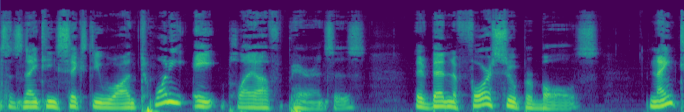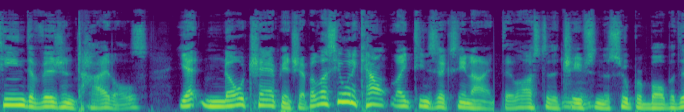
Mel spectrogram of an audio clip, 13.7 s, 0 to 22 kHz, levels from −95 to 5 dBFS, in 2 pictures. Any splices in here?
yes; 1 cut; at 11.8 s

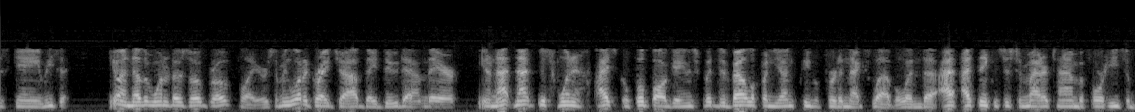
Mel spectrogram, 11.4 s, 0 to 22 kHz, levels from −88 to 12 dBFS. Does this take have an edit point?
yes; 1 cut; at 4.7 s

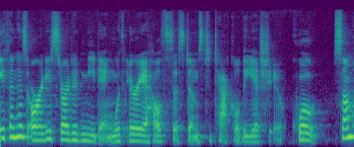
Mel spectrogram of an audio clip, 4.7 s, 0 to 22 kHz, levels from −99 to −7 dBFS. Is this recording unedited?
no; 1 cut; at 3.8 s

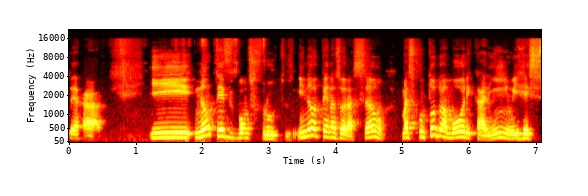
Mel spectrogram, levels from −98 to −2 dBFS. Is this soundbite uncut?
no; 1 cut; at 3.3 s

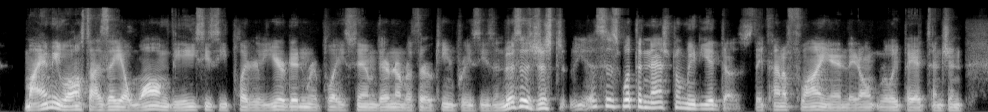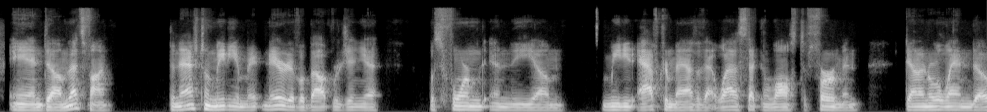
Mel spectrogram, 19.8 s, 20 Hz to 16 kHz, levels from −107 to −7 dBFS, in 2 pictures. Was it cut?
yes; 1 cut; at 9.9 s

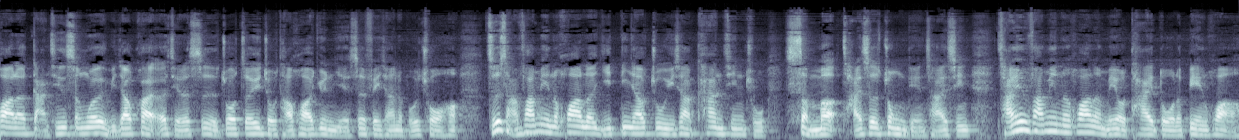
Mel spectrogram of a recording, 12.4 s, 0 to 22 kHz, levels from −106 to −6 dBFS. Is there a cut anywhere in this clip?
no; 0 cuts

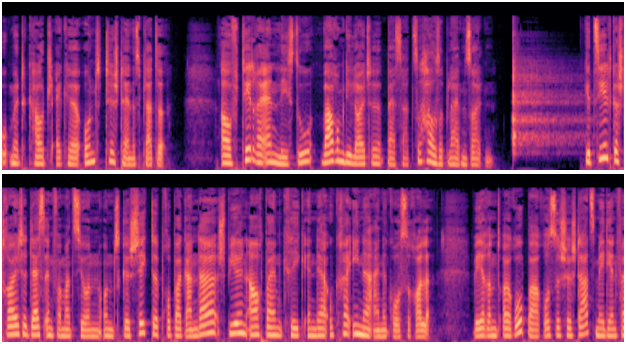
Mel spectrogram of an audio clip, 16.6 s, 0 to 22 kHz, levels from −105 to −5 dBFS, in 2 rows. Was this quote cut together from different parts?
no; 0 cuts

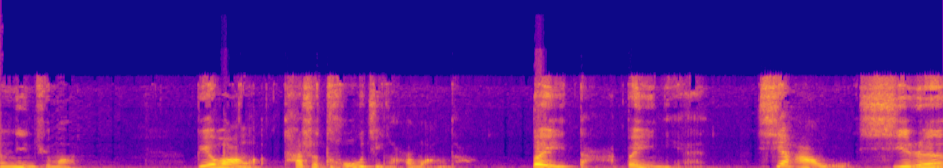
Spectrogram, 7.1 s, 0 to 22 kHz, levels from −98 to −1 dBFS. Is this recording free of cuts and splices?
no; 1 cut; at 5.5 s

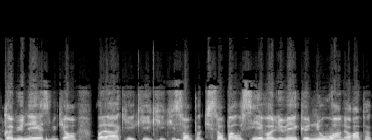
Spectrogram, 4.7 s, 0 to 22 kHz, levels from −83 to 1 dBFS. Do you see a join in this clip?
no; 0 cuts

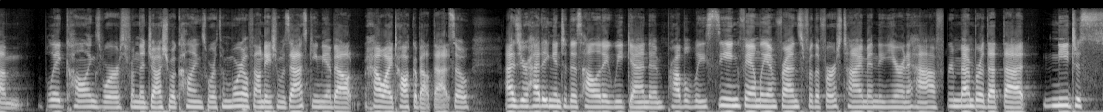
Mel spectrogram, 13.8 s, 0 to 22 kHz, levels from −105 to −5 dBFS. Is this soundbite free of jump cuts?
no; 2 cuts; at 5.6 s, 11.8 s

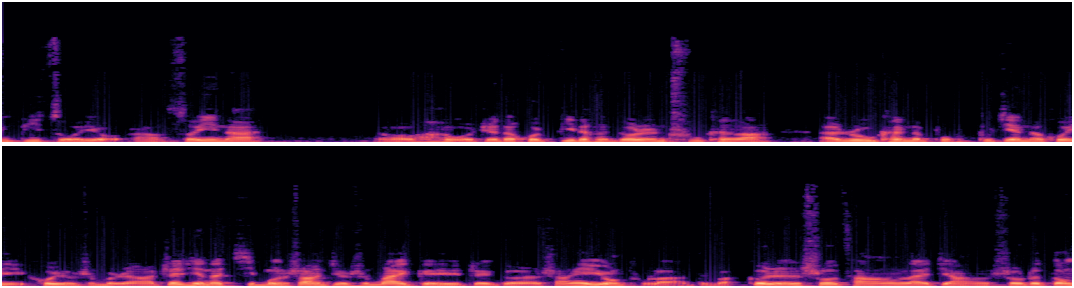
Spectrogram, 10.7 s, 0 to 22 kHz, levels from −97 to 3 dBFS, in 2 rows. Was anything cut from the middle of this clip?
no; 0 cuts

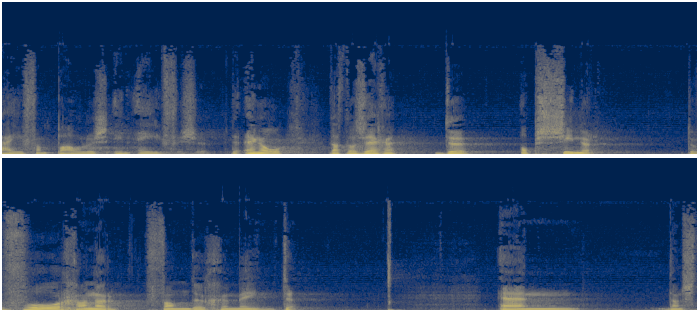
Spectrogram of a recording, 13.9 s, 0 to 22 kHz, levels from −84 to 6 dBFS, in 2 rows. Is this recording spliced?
yes; 2 cuts; at 2.2 s, 6.7 s

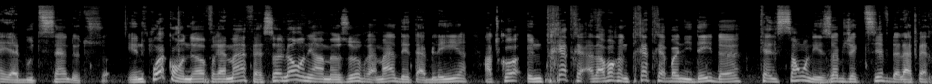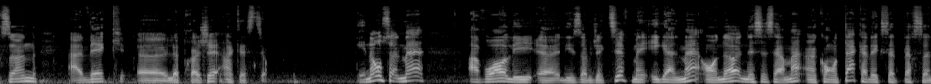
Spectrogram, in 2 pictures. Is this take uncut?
no; 2 cuts; at 4.8 s, 14.9 s

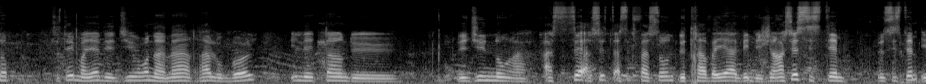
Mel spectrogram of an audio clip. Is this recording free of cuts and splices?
no; 1 cut; at 6.7 s

